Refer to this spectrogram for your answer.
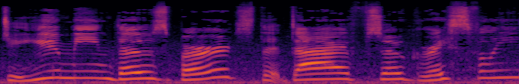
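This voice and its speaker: Over clear background noise, a woman puts on a character voice with a high pitch and a fairly slow pace. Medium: read story. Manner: loud, boisterous.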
